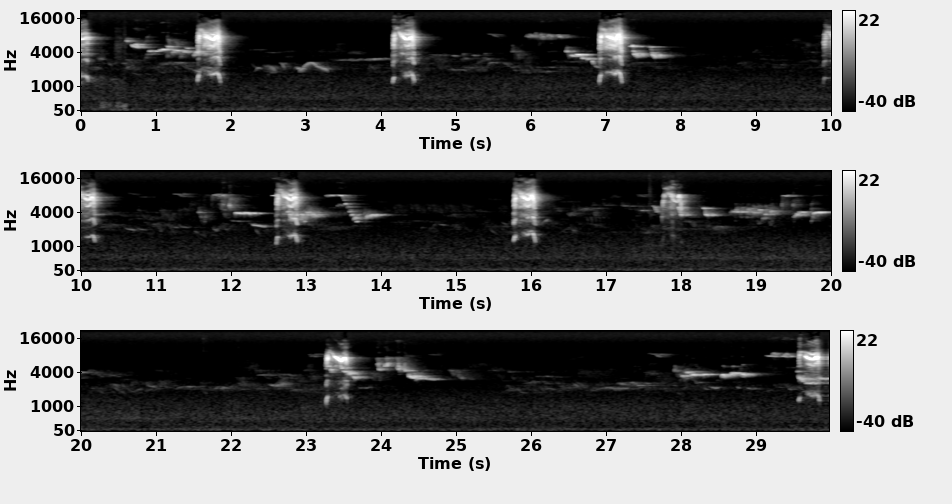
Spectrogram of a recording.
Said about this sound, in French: Et là il y a une jeune chouettulotte juste au-dessus de moi.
